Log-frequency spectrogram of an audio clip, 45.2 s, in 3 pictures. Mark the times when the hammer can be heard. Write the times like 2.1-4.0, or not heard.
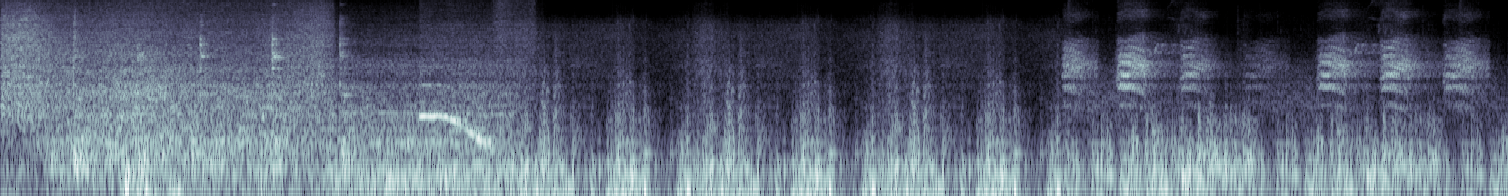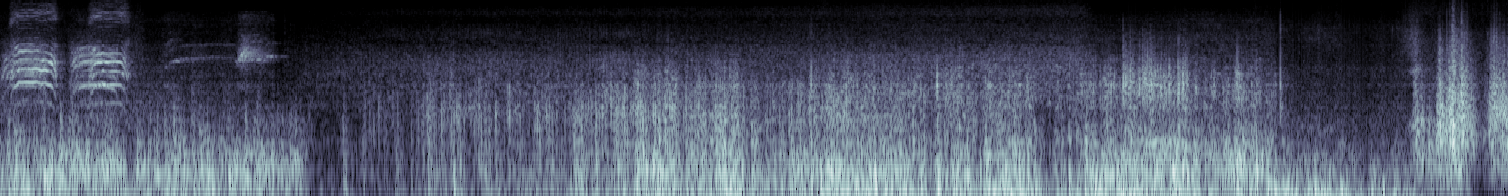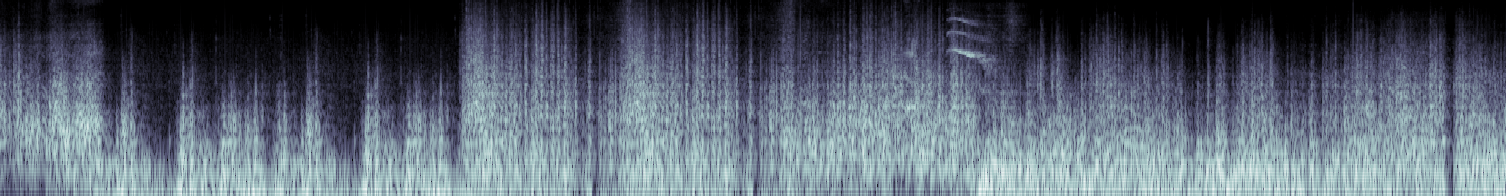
0.0-3.6.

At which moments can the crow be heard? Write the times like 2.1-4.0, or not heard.
10.6-16.5.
